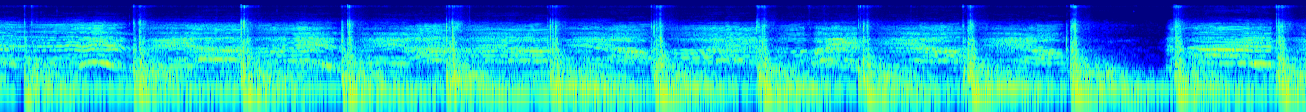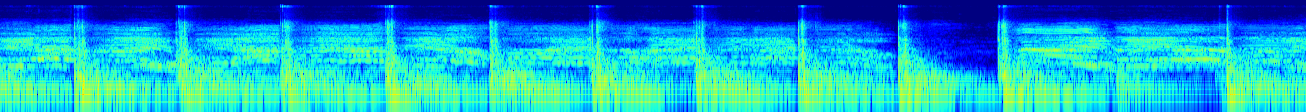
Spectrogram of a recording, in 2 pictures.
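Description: Powwow drum and singers: a large drum struck in a steady beat, about two beats a second, with several voices chanting over it. The singing breaks off briefly twice.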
